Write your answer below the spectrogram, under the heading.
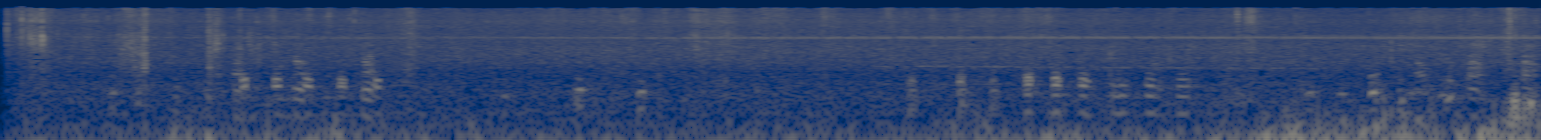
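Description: Chickens clucking: two quick runs of short clucks, about a second in and again about five seconds in, over a low rumble that grows near the end.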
